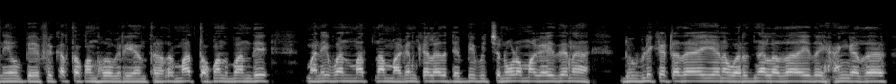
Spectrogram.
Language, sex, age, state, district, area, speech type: Kannada, male, 45-60, Karnataka, Bidar, rural, spontaneous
